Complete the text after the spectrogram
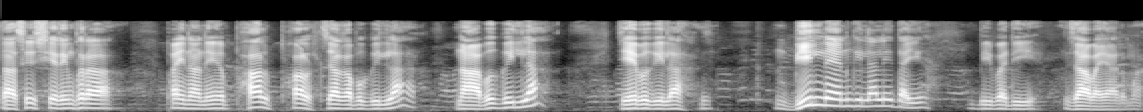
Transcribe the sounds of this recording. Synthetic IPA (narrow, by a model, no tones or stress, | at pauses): d̥asɯseɾeŋpʰɯɾa | pʰajnanɯpʰalpʰalzaɡabɯɡɯjla | nabɯɡɯjla | zebɯɡɯjla | bilnajanɡɯjlaledajɯ | bibadi | zaβajaɾɯma̰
